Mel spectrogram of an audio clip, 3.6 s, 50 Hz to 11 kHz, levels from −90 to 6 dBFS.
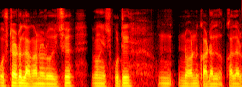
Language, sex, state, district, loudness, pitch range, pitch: Bengali, male, West Bengal, Jhargram, -21 LUFS, 95-105 Hz, 100 Hz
